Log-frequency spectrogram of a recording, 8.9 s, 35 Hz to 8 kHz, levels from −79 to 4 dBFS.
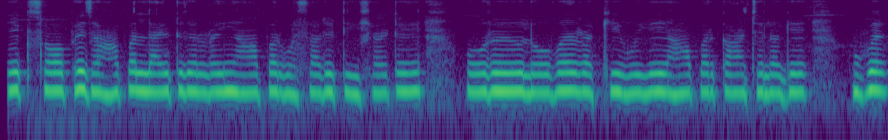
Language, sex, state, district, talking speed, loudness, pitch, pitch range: Hindi, female, Chhattisgarh, Bilaspur, 160 wpm, -27 LUFS, 225 Hz, 220-235 Hz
